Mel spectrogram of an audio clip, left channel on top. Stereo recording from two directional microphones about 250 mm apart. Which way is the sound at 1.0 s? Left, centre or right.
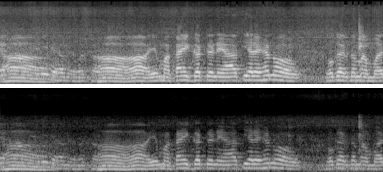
Centre.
